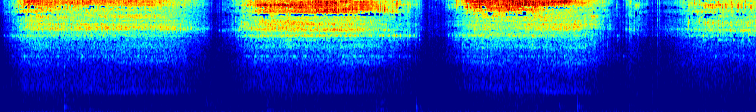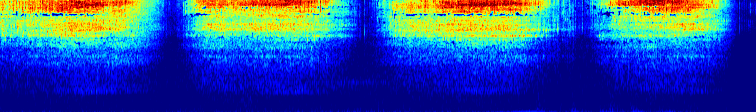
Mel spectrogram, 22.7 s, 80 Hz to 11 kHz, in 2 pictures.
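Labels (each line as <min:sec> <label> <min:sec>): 0:00.1 The rainmaker instrument is moved up and down. 0:09.3
0:10.1 The rainmaker instrument is moved up and down. 0:22.3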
